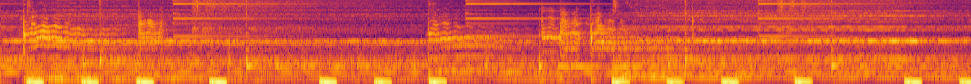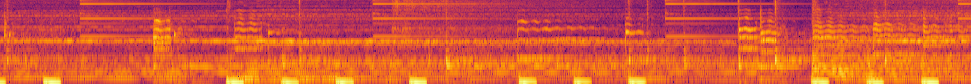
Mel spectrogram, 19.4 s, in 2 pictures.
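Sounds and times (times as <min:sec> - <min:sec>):
chill guitar beat: 0:00.0 - 0:19.4.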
